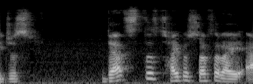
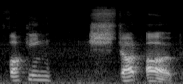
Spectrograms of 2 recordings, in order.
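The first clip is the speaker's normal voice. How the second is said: slow, higher mock snap at a teammate; retold yell; 7 semitones higher, slower than usual. Speaker snapping at a screaming teammate mid-game, mock angry yell. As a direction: bark it slowly to shut her up. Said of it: "I just yell at A G B".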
